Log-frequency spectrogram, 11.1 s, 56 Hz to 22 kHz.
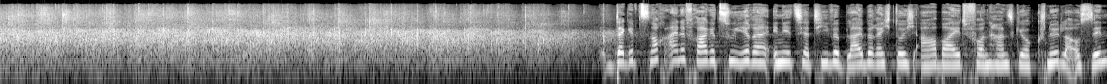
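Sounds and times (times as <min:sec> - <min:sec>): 
audience applause of many hands clapping: 0:00.0 - 0:06.3
speech: 0:06.2 - 0:11.0.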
